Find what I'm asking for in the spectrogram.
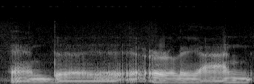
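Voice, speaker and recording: Noticeable background noise sits behind a man with an American accent. His voice is very deep and low, with fairly even intonation. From Michigan (Harrisville, then Detroit). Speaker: lighthouse keeper's descendant. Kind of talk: interview. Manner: halting.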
